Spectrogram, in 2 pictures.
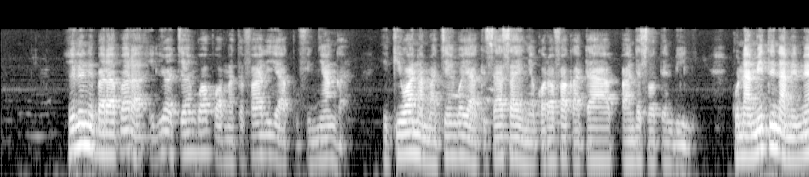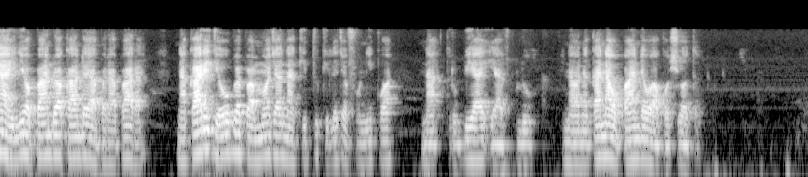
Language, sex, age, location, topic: Swahili, male, 50+, Nairobi, finance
